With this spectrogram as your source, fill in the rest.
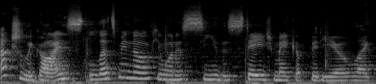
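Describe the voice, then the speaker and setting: With a Russian accent, a woman speaks at a medium pitch with ordinary pitch variation, music in the background and audible room echo. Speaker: ballet dancer. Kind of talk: tutorial. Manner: casual, with frequent hesitations.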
